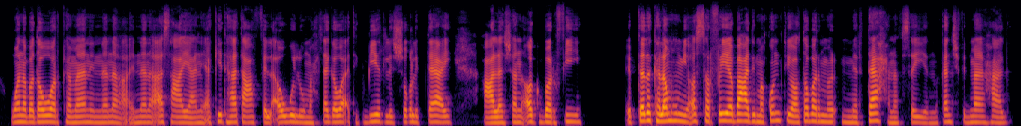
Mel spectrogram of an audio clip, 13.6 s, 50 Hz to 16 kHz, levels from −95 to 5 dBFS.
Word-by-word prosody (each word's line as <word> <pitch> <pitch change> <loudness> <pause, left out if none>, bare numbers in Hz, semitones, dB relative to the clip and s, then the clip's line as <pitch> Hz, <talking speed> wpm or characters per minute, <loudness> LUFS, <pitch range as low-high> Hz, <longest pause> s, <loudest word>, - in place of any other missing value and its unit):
وأنا 180 +1 +2
بادوّر 175 0 +3
كمان 165 0 -2
إن 160 -1 -5
أنا 165 -2 -4
إن 160 +1 -6
أنا 165 +1 -1
أسعى 165 -2 -2
يعني 155 +1 -4
أكيد 190 +1 -3
هاتعب 170 -1 0
في 165 - -1
الأول 170 +2 0
ومحتاجة 165 +2 -3
وقت 180 -1 -1
كبير 180 +5 -1
للشغل 170 +1 -4
بتاعي 170 0 0 0.4
علشان 160 +2 +2
أكبر 180 0 +1
فيه، 180 +3 -5 0.6
ابتدى 205 +2 +5
كلامهم 205 0 +5
يأثّر 195 +2 0
فيّا 210 +2 +5
بعد 200 -1 +6
ما 180 -2 0
كنت 210 +3 -4
يعتبر 195 +2 +2
مر 175 -1 -1
مرتاحة 165 +2 0
نفْسيًا، 155 0 -6
ما 150 +1 -11
كانش 180 +2 -4
في 165 - -13
دماغي 170 +1 -2
حاجة. 155 -1 -5
170 Hz, 165 wpm, -25 LUFS, 160-185 Hz, 0.6 s, بعد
